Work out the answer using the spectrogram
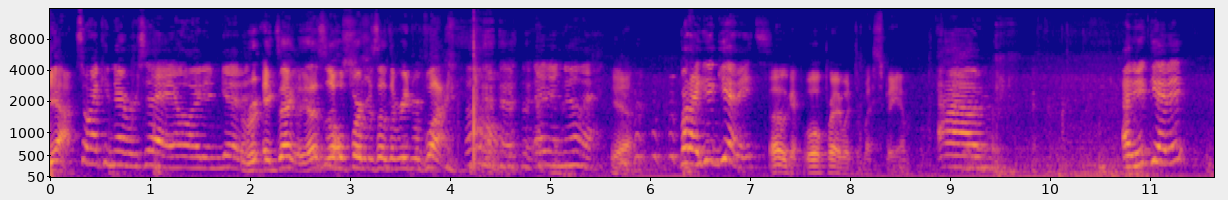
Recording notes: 2015 C-U Improv Festival (Live). We were excited to be part of the 7th Annual C-U Improv Festival presented by Zoo Improv at the SoDo Theatre in Champaign, IL - and we recorded the whole thing for you to enjoy!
